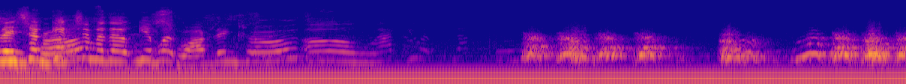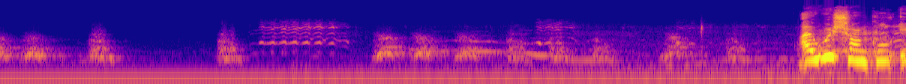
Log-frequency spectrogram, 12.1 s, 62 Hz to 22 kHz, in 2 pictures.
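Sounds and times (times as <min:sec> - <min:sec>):
speech: 0:00.0 - 0:02.5, 0:11.4 - 0:12.0
low constant hum: 0:00.0 - 0:12.0
flock of sheep bleating: 0:07.5 - 0:08.5, 0:09.4 - 0:10.2, 0:11.7 - 0:12.0.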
